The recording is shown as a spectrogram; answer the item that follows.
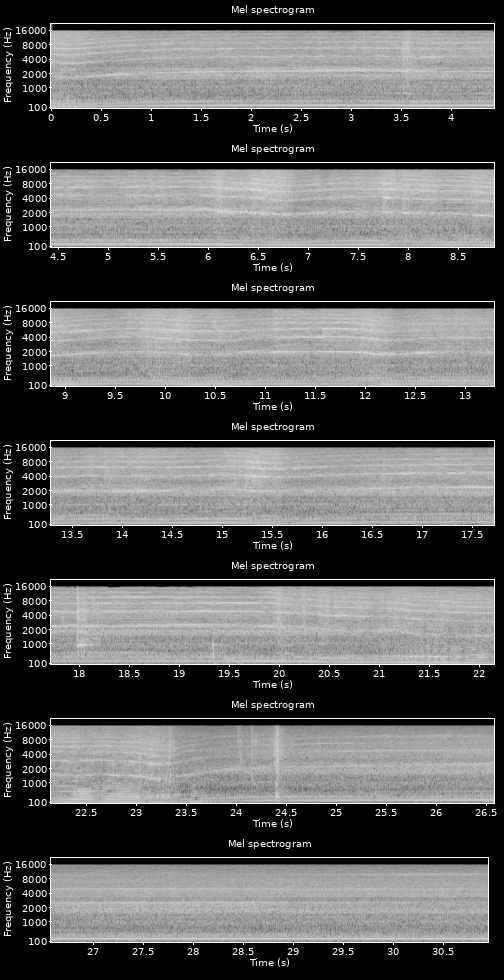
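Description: Centrifugal juicer motor running with a loud whine as celery stalks are pushed down the feed chute. The pitch sags and recovers each time a stalk is pressed in, bogs down deeply a little past two-thirds through, then spins back up and holds steady.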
